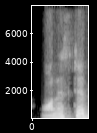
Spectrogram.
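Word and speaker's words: honest: তাহলে দেখেন অনেস্ট, অনেস্টের প্রথমে কি আছে, কনসোনেন্ট আছে, এইচ কনসোনেন্ট।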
